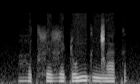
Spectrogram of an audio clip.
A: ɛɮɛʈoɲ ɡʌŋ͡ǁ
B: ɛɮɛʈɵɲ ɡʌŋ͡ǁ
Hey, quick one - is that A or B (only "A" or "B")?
A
